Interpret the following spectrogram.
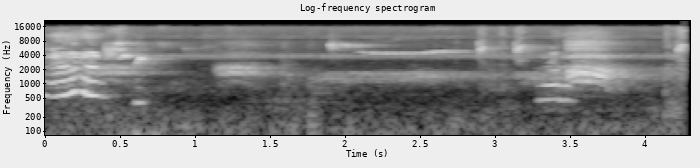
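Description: A crow cawing: one short call at the start and another near the end, with a thin high whistle of a smaller bird in between.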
